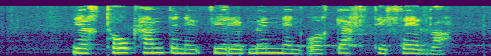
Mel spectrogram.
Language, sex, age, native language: Icelandic, female, 13, Icelandic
